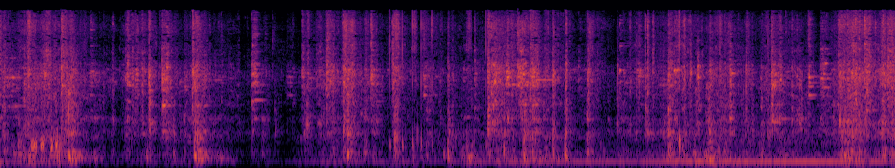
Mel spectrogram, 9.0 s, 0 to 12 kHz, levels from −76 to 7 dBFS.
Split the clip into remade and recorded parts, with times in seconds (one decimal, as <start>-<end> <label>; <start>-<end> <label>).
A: 0.0-6.6 recorded; 6.6-7.3 remade; 7.3-9.0 recorded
